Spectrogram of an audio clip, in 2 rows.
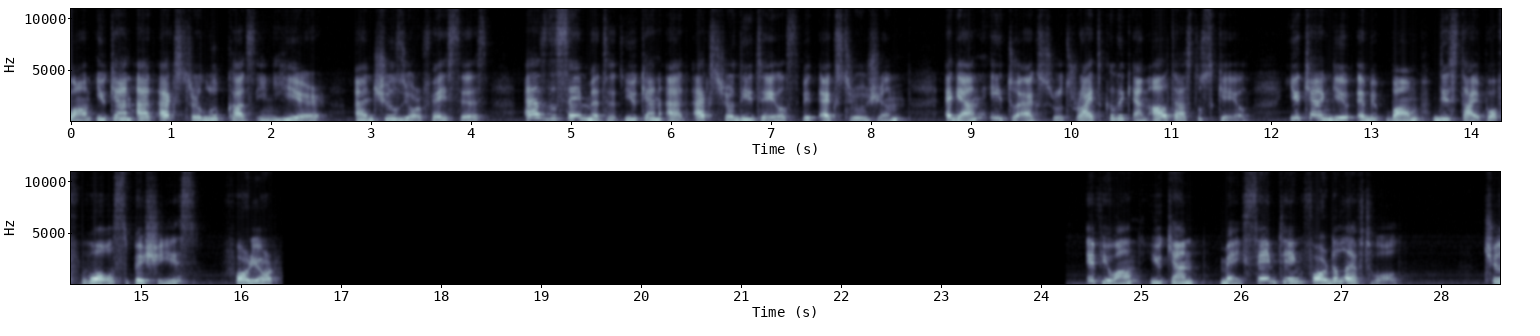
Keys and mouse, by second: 2.4 ctrl+r, 3.9 click, 5.0 3, 5.9 alt+click, 6.5 e, 7.3 x, 10.2 shift+click, 10.9 s, 11.1 z, 12.4 g, 12.6 x, 13.3 shift+click, 13.8 ctrl+r, 14.3 ctrl+r, 14.9 click, 15.2 click, 15.7 3, 15.8 alt+click, 16.7 shift+click, 17.0 shift+click, 17.5 shift+click, 17.9 shift+click, 18.5 click, 18.8 shift+click, 19.0 shift+click, 20.1-20.5 drag, 20.7 e, 21.5 alt+s, 23.7 shift+click, 24.0 ctrl+r, 24.9 shift+middle click, 25.1 shift+middle click, 25.3 g, 25.9 ctrl+r, 26.5 click, 26.9 alt+3, 27.0 alt+click, 27.3 click, 27.7 shift+click.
